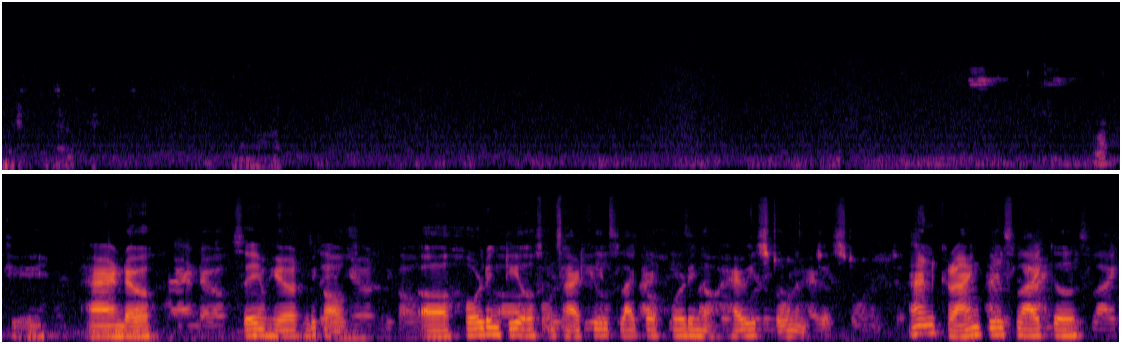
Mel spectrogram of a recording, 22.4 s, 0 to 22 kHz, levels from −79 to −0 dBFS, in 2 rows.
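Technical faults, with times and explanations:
12.79–13.46 s, 14.34–15.35 s, 16.11–20.35 s and 21.0–22.34 s: echo leak. A fainter copy of the speech returns about 0.75 s late, roughly 10 to 15 dB below it. The likely cause is a far-end loudspeaker whose echo canceller let some of the microphone's pickup back into the call.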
